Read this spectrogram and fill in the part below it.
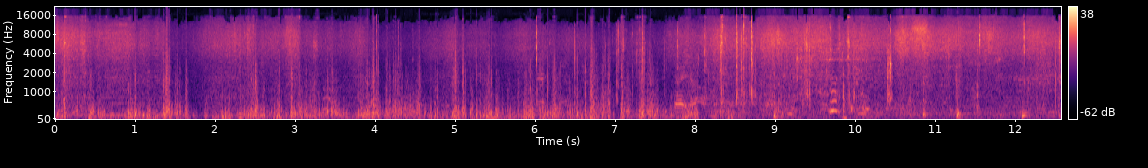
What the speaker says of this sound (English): It's windy out there, isn't it?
